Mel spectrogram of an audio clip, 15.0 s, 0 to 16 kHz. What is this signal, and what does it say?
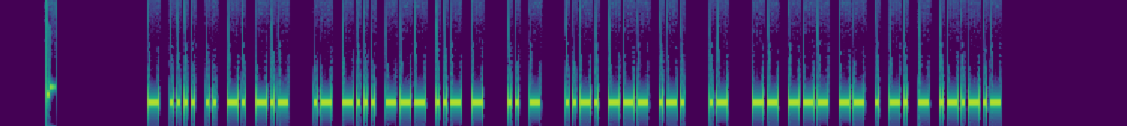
Morse code, heard as a keyed tone, about 25 wpm, 700 Hz. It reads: THINK ABOUT IT FOR A MOMENT.
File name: practice / 25wpm / Sentences with 3-Word Phrases - 25wpm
